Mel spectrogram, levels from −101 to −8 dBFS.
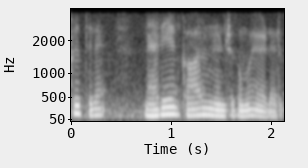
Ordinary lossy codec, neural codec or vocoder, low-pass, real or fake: none; none; 3.6 kHz; real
